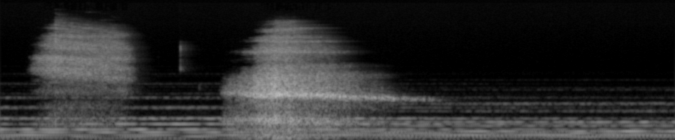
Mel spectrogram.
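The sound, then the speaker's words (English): A full, deep human breath: a soft, airy inhale, a short pause, then a longer, louder, rushing exhale. A steady, soft, low tone hums underneath throughout. “slowly invite gentle movement back into your hands and your feet. Take a full deep breath with me here.”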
